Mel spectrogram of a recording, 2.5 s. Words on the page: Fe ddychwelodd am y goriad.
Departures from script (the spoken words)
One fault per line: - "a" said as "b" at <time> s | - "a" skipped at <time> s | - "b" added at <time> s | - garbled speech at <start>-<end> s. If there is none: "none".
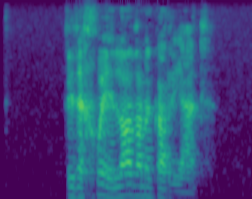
none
